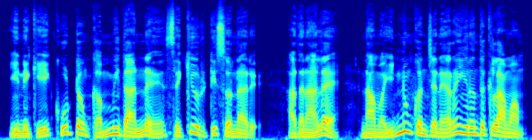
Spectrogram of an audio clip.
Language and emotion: Tamil, happy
